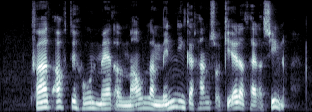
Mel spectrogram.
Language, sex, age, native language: Icelandic, male, 30-39, Icelandic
